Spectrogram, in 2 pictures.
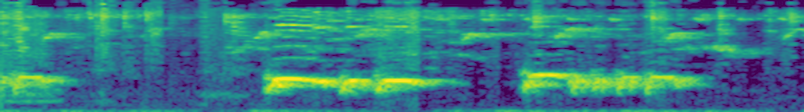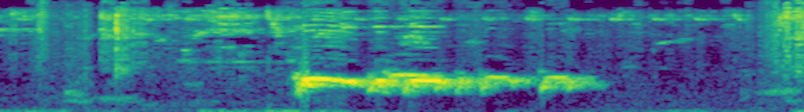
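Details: Perkutut, a local zebra dove, cooing as a lure to draw answers from other birds: three short, throaty, rolling trilled phrases, the last longest, with soft low knocking noises in between.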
